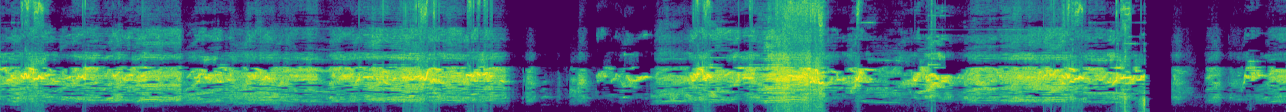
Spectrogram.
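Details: Colony of rainbow lorikeets in Indonesia: a dense, continuous wall of harsh, shrill screeching from many birds, pausing briefly twice before resuming.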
